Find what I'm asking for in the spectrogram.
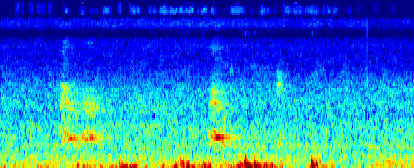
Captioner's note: A dog outside is barking😂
